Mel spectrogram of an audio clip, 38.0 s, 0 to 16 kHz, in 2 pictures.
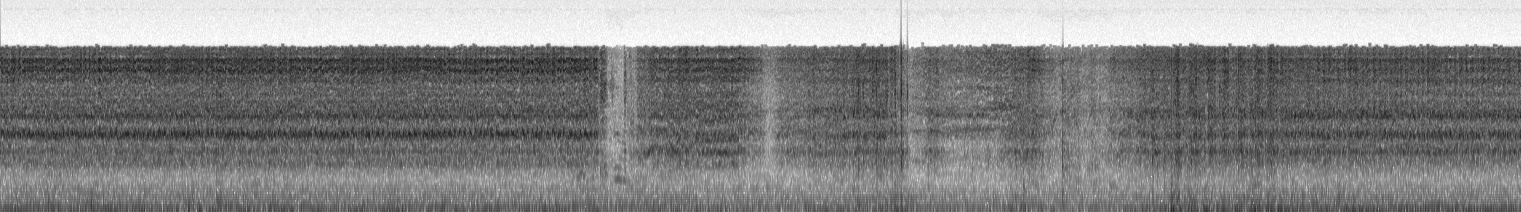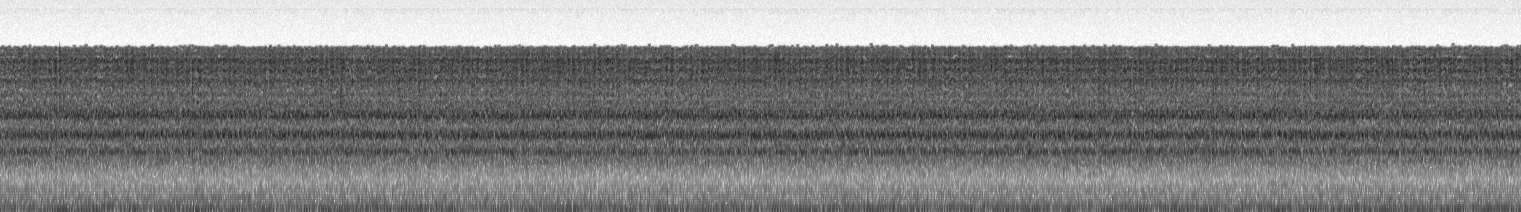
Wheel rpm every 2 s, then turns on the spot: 160, 160, 160, 130, 100, 100, 30, 130, 150, 150, 160, 170, 160, 160, 160, 160, 160, 160, 160.
none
